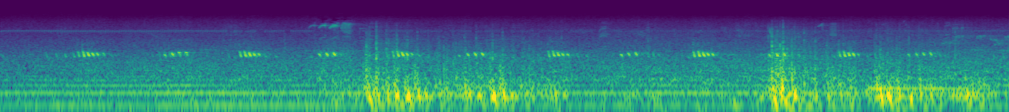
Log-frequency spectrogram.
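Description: A bird, plausibly a Taiwan blue magpie, gives a short rasping call over and over at an even pace, about three calls every two seconds. A few higher chirps come in about four seconds in, and there are two brief rustling knocks.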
